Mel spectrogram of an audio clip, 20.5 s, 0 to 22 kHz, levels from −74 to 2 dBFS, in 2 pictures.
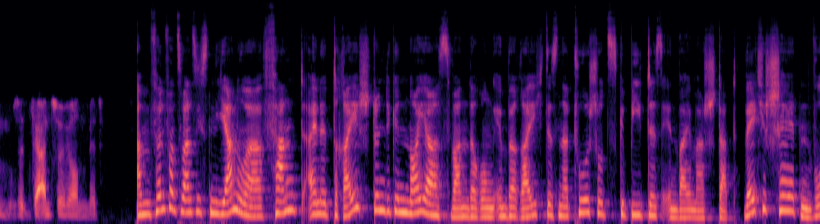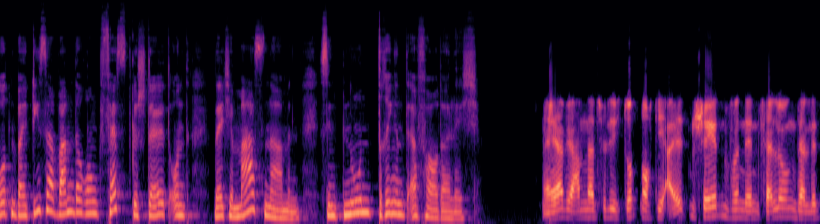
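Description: The audio jumps abruptly forward at 8.27 s, with no gap or fill, and about a second of material simply disappears. This skip ahead happens when a chunk of audio is discarded, in transit or by an overflowing jitter buffer, while later audio is already queued. Shortly after, from 9.04 to 9.84 s and again from 10.26 to 11.10 s, the sound runs noticeably hurried at unchanged pitch, about 6% and then 8% fast. This is jitter buffer speed-up: after a backlog built up, the receiver repeatedly trimmed tiny pitch-period slices, removing a few tens of milliseconds in each stretch, to bring its delay back down.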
